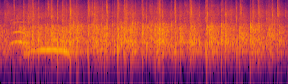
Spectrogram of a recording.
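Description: An audience at a live arts stage show in Milwaukee applauds, steady dense clapping that stays strong throughout, with a brief whistle or voice rising near the start.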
